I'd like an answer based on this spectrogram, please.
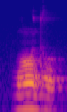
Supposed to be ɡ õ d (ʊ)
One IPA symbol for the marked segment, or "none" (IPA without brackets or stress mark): u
